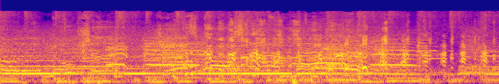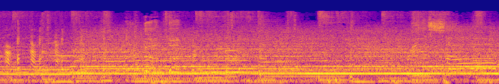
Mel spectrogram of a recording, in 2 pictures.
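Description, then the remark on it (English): A steam train chugs along steadily while a loud, sustained horn or whistle blows, holding a steady tone that briefly dips midway before sounding again, with faint voices underneath. “I think the number of times a man blows a horn on a train is in direct correlation to the lack of size in his smaller the longer he blows.”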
